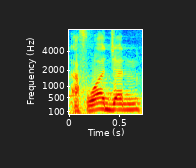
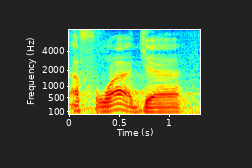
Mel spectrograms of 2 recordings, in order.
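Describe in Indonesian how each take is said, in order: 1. Kata itu berakhir dengan vokal pendek dan n. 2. Kata itu berakhir dengan vokal panjang terbuka. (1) "bukan afwajan kita baca" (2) "tapi afwaja ... dua harakat"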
